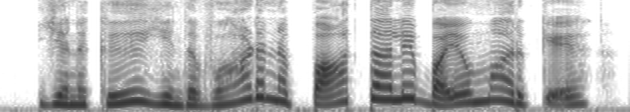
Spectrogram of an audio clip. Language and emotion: Tamil, fearful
